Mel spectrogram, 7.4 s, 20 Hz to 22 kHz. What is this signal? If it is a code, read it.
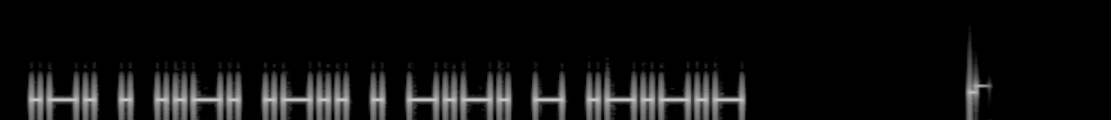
Morse code, heard as a keyed tone, about 20 wpm, 700 Hz. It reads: REFLECT.
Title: Sentences from Top 1500 Words 20wpm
